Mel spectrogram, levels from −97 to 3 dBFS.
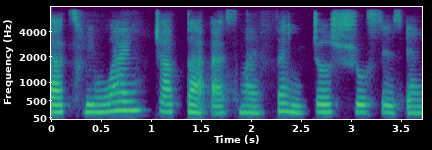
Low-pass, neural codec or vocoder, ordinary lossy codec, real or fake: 7.2 kHz; codec, 44.1 kHz, 2.6 kbps, DAC; none; fake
